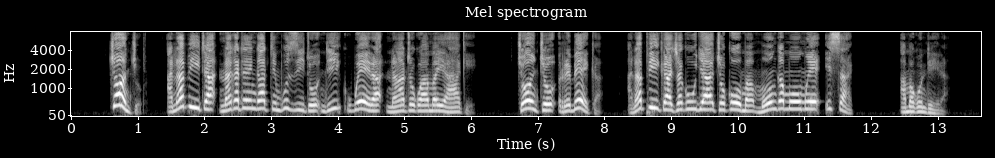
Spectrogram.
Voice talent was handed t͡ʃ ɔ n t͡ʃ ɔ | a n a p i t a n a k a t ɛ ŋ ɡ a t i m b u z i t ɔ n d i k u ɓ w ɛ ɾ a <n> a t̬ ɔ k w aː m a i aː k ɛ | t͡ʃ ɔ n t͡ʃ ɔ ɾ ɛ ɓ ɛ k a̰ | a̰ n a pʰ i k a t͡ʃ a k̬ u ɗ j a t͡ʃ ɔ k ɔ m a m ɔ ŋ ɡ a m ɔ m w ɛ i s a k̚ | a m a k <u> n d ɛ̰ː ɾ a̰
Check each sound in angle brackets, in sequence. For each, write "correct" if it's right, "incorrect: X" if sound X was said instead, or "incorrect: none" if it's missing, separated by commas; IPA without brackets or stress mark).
correct, incorrect: ɔ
